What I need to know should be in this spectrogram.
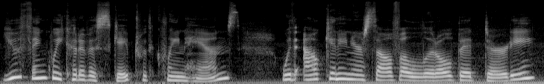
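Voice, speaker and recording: A woman playing an obsessive, manipulative young woman who escaped an asylum, in a teasing, expressive roleplay monologue spoken straight to the listener. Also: mid-range voice, normal speed, close to an everyday voice. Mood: irritated, scolding. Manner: teasing, possessive, expressive, swinging between sweet and exasperated. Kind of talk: dramatic roleplay audio monologue addressed to the listener.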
